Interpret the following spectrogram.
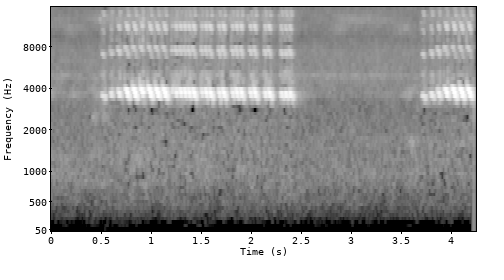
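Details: Night-time cricket song, a long run of fast, shrill pulsed chirps for about two seconds, then silence before a fresh burst of the same high trilling begins near the end.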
